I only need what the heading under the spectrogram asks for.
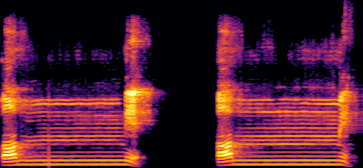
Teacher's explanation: şöyle okuyacağız gunneli bir şekilde katacağız yani E şöyle kammi kammi bir elif miktarı böyle dudaktan tutuyorum yani gunne yapıyorum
